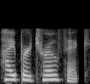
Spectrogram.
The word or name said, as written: hypertrophic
